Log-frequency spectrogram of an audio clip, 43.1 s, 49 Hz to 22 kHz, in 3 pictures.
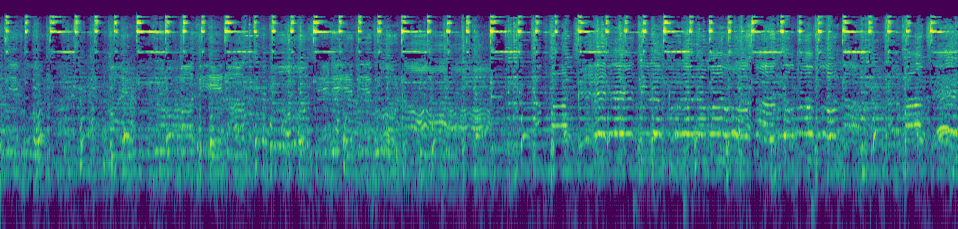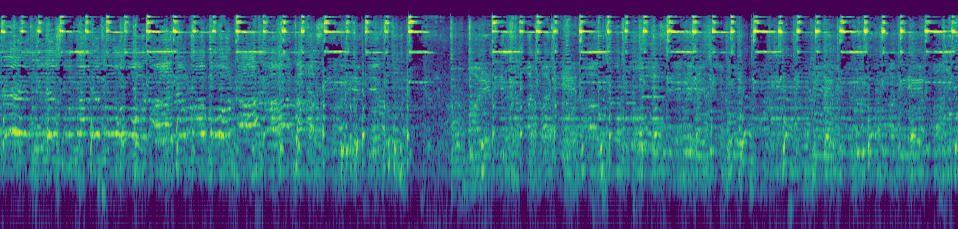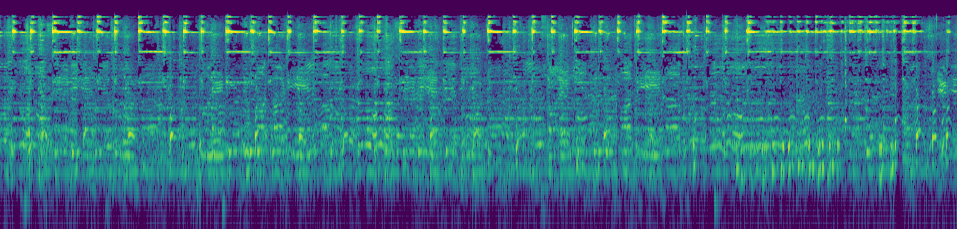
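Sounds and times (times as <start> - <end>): people singing a folk song: 0.0 - 43.0
ukuleles strumming: 0.0 - 43.0.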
